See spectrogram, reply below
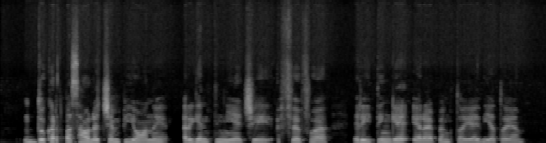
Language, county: Lithuanian, Šiauliai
